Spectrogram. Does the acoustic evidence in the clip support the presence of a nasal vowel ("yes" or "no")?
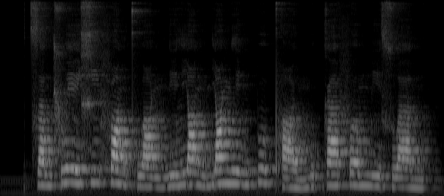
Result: no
